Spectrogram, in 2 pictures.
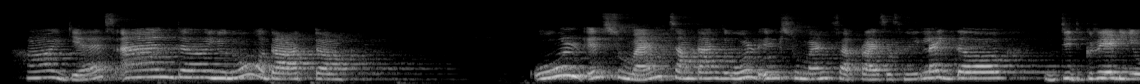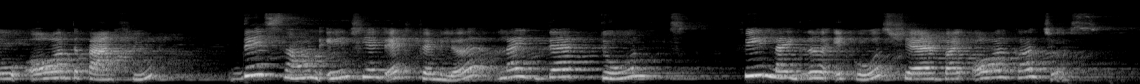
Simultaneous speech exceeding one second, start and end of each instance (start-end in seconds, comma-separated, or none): none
